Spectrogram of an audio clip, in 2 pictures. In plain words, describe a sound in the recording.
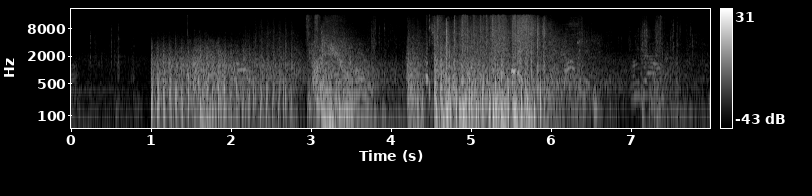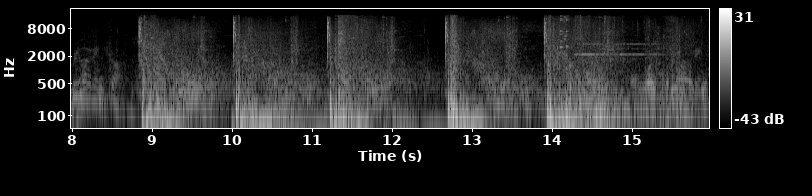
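Gunfire bursts loudly and repeatedly.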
